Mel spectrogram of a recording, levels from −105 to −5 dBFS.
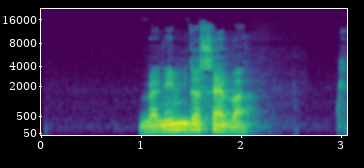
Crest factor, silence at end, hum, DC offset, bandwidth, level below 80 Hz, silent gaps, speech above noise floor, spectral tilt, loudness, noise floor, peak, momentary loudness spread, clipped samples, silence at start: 20 dB; 1 s; none; under 0.1%; 14 kHz; -60 dBFS; none; 67 dB; -5.5 dB/octave; -18 LUFS; -84 dBFS; -2 dBFS; 14 LU; under 0.1%; 1 s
